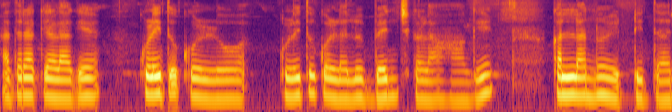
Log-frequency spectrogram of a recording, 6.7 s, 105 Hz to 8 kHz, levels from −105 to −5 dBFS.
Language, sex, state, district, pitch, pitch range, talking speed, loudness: Kannada, female, Karnataka, Koppal, 190 Hz, 180-200 Hz, 80 wpm, -17 LUFS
